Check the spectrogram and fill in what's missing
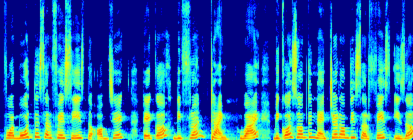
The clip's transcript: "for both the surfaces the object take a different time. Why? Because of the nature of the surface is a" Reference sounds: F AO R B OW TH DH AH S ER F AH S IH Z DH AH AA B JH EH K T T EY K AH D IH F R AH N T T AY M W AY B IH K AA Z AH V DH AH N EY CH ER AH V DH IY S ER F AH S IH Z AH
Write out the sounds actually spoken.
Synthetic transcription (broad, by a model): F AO R B OW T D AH S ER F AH S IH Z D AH AA B JH EH K T T EY K AH D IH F R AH N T T AY M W AY B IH K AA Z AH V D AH N EY CH ER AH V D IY S ER F AH S IH Z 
